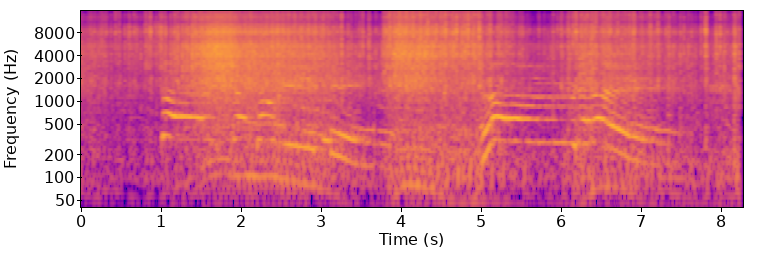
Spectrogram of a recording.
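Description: A tractor engine revs up and down in rising and falling bursts.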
